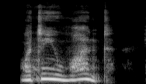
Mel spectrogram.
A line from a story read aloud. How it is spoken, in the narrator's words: he hisses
